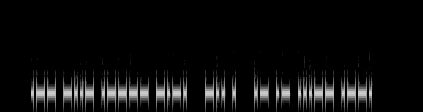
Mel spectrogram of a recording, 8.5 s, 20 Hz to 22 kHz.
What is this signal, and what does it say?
Morse code, heard as a keyed tone, about 22 wpm, 700 Hz. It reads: WX1C DE AA3P
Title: USA Callsign DE Callsign - 4 Characters - 22wpm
